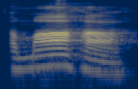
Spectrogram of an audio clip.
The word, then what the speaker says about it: tamaha: Tamaha. Okay? Tamaha. Just remember that upsilon is ah. So ta-ma-ha.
